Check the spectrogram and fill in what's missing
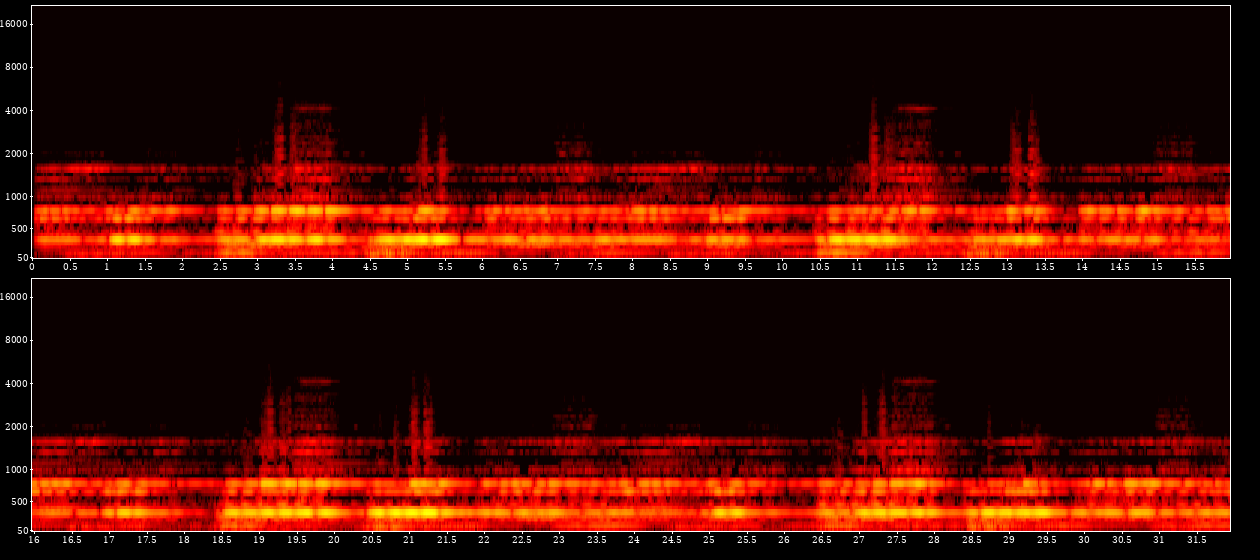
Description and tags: born free
Undulating Synth pad processed through Metasynth.
ElectronicAmbientDrone, Synth, Pad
